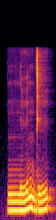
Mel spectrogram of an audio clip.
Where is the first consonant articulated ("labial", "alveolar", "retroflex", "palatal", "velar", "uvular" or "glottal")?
alveolar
